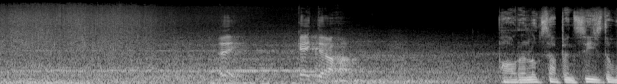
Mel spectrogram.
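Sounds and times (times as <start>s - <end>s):
rushing flood water: 0.0s - 3.6s
speech: 2.2s - 3.7s, 5.0s - 6.1s.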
